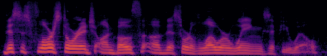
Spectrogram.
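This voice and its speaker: Middle-aged male presenter, conversational and self-deprecating, ordinary pitch, dry sound. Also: normal speed, dark tone, dry recording. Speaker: conference presenter. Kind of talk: lecture with audience Q&A. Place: indoor conference room, presenting at a projector screen.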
